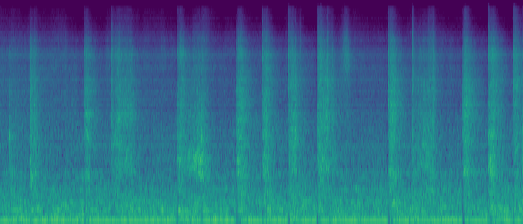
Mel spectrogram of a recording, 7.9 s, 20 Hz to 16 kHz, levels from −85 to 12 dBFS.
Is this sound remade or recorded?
remade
